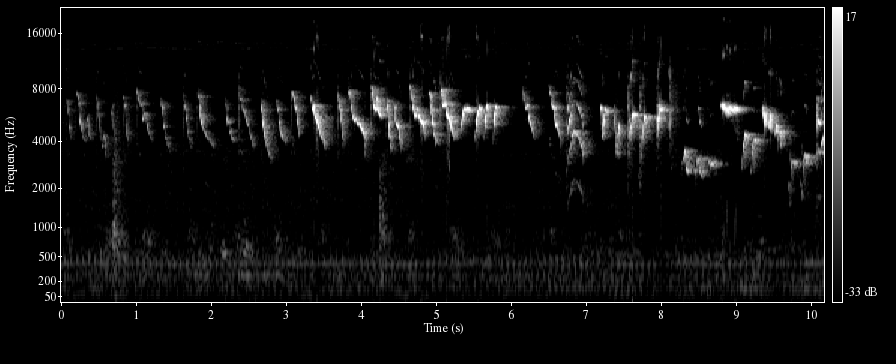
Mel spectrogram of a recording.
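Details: Long unbroken 'ngalas' singing by a pleci dakun white-eye meant to spur others to sing: a brisk string of high descending chips building into richer varied phrases with occasional lower swooping notes.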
